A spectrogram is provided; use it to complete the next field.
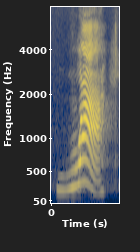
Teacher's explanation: Então esse U é mais fraco e o a é mais forte. · esse U é mais fraco e o A é mais forte. Então, de fato, eu tenho um ditongo que cresce, ditongo crescente.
